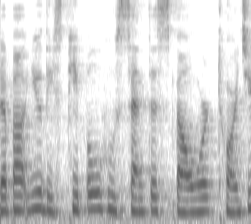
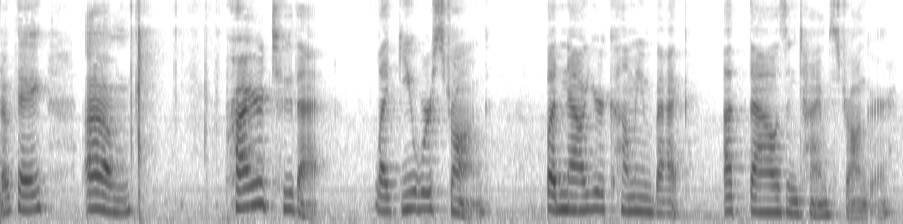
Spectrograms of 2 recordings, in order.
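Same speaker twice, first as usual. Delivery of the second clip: ordinary delivery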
